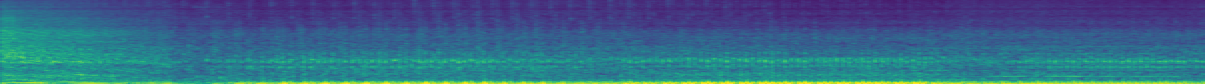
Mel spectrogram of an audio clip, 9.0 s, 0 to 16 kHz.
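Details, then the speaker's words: 2000 Porsche 996: brief rev then idle with a lumpy, uneven exhaust beat, misfire on bank two (left tailpipe) from a faulty hydraulic lifter losing oil pressure at idle; smooths out when revved. "it smoothens out again so it looks like we have a faulty lifter what happens is when you rev it up you've got good oil pressure in the lifter the lifters okay and then when you let it idle there what pressure drops and that's when the lifter will act up"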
